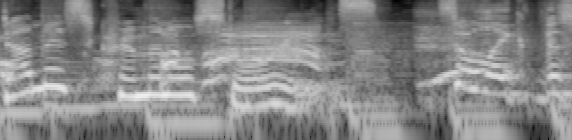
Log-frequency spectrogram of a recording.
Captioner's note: both laugh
